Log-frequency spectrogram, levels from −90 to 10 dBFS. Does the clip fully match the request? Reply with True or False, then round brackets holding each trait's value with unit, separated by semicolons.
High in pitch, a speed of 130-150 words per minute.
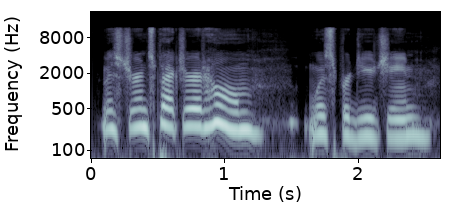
True (210 Hz; 135 wpm)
